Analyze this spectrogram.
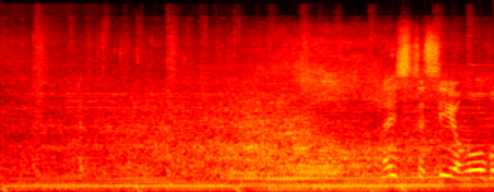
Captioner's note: ATV passing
